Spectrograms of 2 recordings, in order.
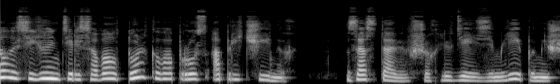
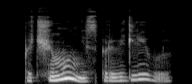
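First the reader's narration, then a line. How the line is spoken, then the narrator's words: Very quiet, completely calm. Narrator (Russian): Геонея говорила очень тихо, но совершенно спокойно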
